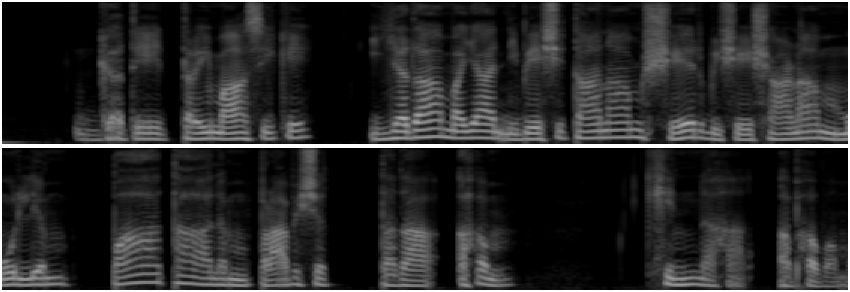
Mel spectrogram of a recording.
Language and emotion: Sanskrit, sad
